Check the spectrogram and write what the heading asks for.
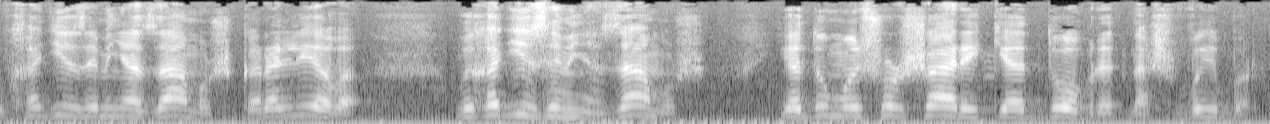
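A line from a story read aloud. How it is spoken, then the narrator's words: Moaning. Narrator (Russian): Снова простонал я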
